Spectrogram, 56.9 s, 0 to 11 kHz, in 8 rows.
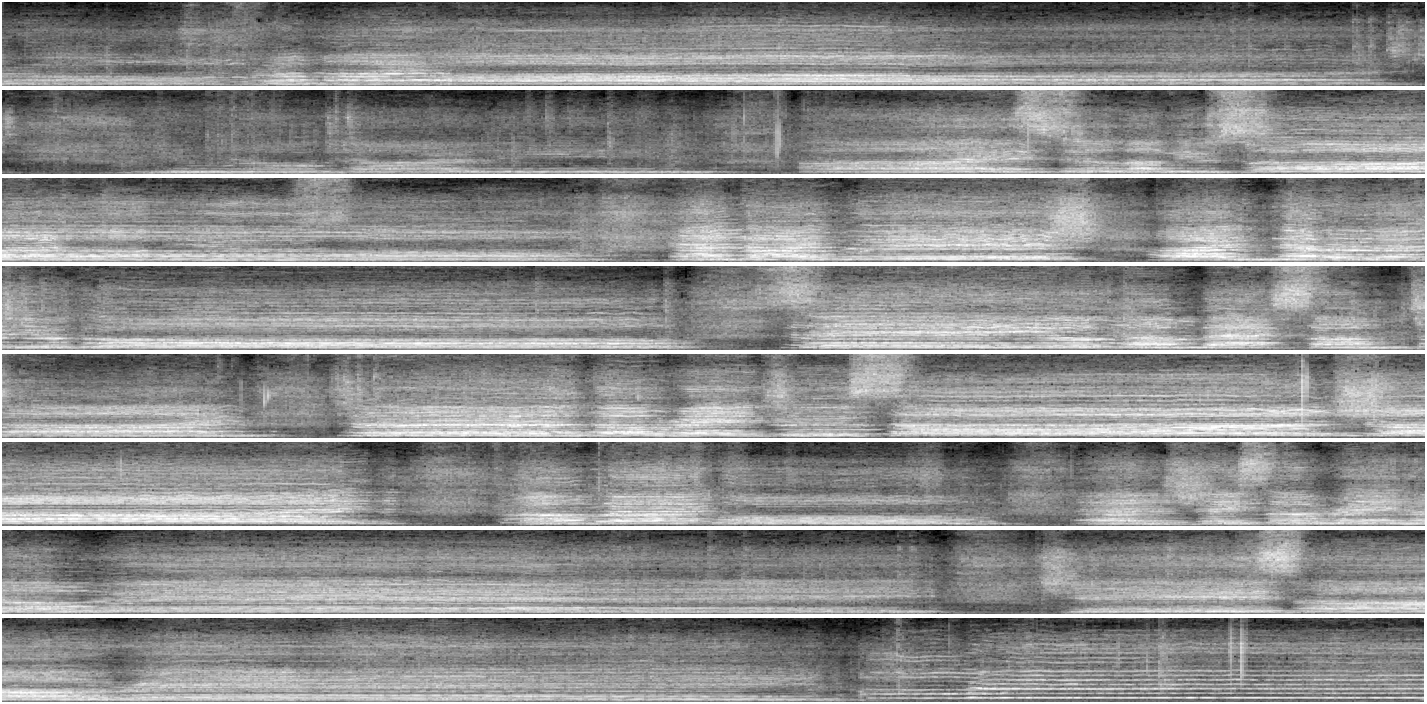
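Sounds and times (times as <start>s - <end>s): a cappella group singing: 0.0s - 56.9s.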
